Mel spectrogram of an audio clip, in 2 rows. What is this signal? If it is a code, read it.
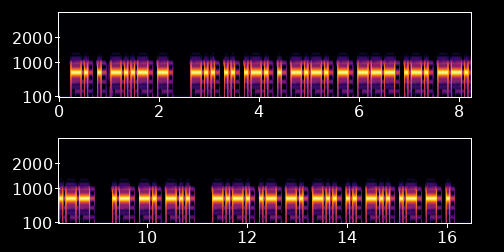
Morse code, heard as a keyed tone, about 18 wpm, 750 Hz. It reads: NEXT DIRECTOR, AND CANDIDATE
